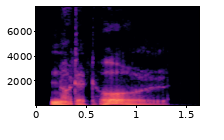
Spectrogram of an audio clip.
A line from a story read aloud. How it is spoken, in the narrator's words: said Ulrich innocently, his voice deep and resonant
